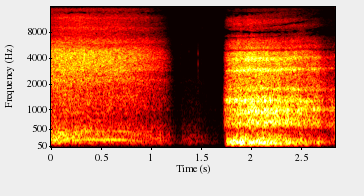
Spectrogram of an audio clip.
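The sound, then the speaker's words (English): A long, deep diaphragmatic breath drawn in with the stomach expanding out, a brief pause, then a full, airy exhale with the stomach drawn in, fairly loud, with no talking. “Instead, you're breathing in, a stomach expands out. When you breathe out, your stomach comes in and you suck it in.”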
